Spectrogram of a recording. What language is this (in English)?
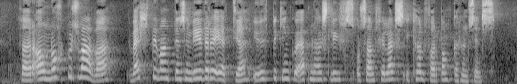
Icelandic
